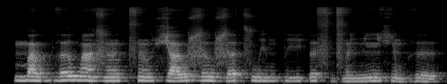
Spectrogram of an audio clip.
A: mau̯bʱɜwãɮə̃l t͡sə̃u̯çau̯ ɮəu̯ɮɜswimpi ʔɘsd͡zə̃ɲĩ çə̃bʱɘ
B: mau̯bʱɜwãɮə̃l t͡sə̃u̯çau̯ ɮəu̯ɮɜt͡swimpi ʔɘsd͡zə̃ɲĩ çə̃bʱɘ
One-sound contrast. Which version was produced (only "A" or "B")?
B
